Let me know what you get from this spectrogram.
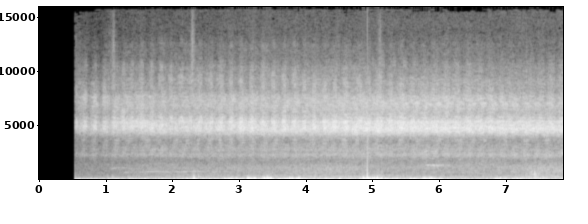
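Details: Cicadas singing in the countryside in summer: a steady, continuous high shrill drone that never pauses, with low rumbling thumps and handling noise underneath.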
